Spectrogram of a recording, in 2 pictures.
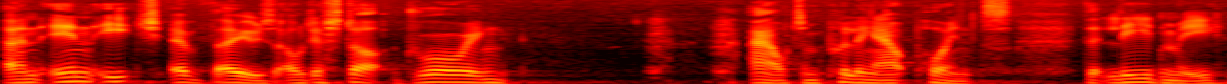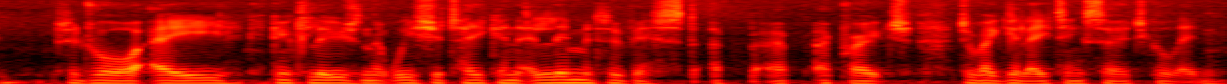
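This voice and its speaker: A man with a British accent talks at a moderate pace and fairly low pitch, with ordinary pitch variation and a dark, mellow tone. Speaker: academic ethicist. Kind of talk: conference talk. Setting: stage with audience. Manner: pauses, repeats words.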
